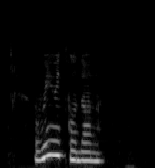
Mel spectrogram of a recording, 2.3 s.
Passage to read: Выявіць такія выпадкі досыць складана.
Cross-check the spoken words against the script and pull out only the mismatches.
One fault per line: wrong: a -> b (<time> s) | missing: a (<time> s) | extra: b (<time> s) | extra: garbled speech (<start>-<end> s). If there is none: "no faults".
missing: такія выпадкі досыць (1.0 s)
